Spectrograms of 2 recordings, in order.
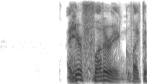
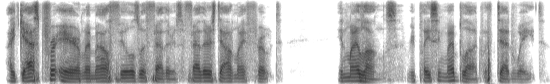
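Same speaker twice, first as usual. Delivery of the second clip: ordinary delivery, nothing marked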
